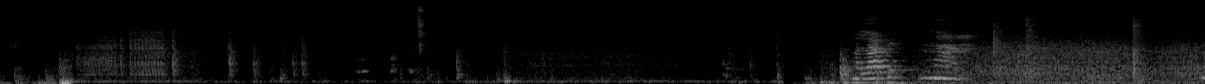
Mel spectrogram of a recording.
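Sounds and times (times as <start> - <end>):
wardrobe scraping on wooden floor: 9.8 - 12.0.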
